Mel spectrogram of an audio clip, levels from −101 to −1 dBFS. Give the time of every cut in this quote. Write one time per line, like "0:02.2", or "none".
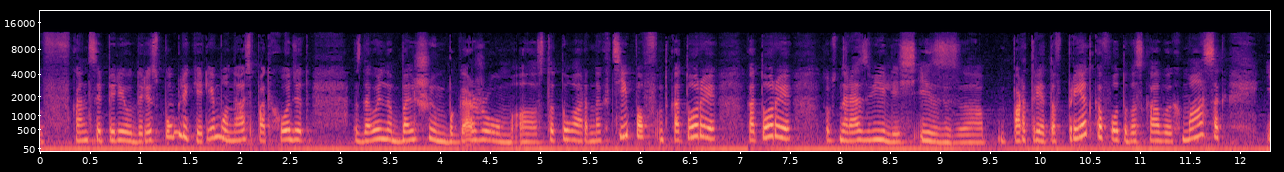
0:07.1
